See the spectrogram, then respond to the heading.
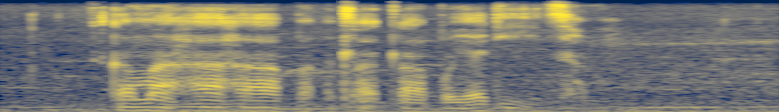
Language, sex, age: Southern Sotho, male, 20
